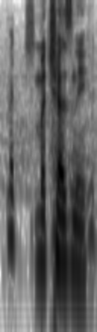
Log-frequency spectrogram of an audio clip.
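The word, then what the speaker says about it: Machesney: area this weekend in my chest knee Park Illinois I have no idea where that is is it pronounced it right go on Oh Mac macchesney Chesney thank you at a place called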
